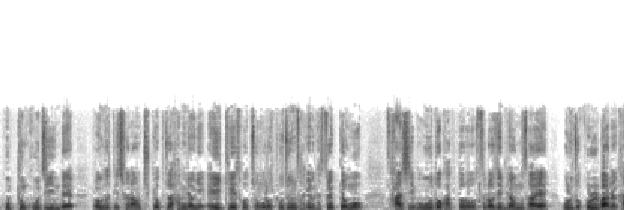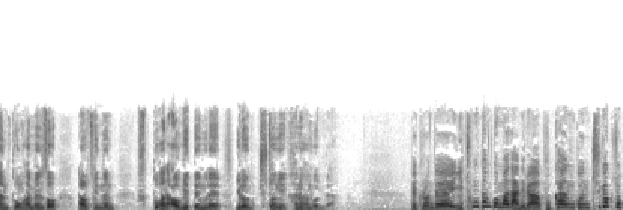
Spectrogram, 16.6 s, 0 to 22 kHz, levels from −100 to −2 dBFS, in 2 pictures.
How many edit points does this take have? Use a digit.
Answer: 1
